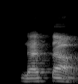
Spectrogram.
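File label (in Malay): "lata", Malay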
